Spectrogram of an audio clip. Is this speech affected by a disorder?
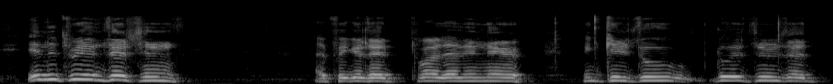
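Yes: speech impediment; masked poll worker behind plexiglass could not understand.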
